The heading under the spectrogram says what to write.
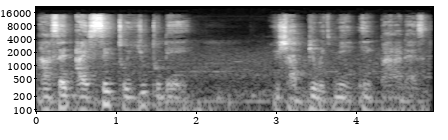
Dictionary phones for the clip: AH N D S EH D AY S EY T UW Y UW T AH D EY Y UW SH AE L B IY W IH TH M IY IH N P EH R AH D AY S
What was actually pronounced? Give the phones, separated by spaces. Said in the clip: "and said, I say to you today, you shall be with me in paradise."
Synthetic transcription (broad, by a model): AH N S EH D AY S EY T UW Y UW T AH D EY Y UW SH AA L B IY W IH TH M IY IH N P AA R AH D AY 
